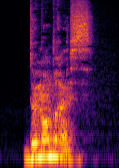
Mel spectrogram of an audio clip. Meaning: female equivalent of demandeur
- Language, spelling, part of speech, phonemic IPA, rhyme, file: French, demanderesse, noun, /də.mɑ̃.dʁɛs/, -ɛs, LL-Q150 (fra)-demanderesse.wav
